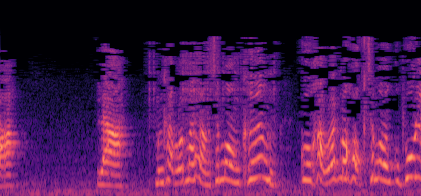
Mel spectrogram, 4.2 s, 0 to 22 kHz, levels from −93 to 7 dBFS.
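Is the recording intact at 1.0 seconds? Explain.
No. At 1.0 s, as throughout, the speech shows WMA compression, likely at about 32 kbps: ringing, washy smear, hiss breathing with the signal, nothing above 10.1 kHz, unlike a clean low-pass.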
